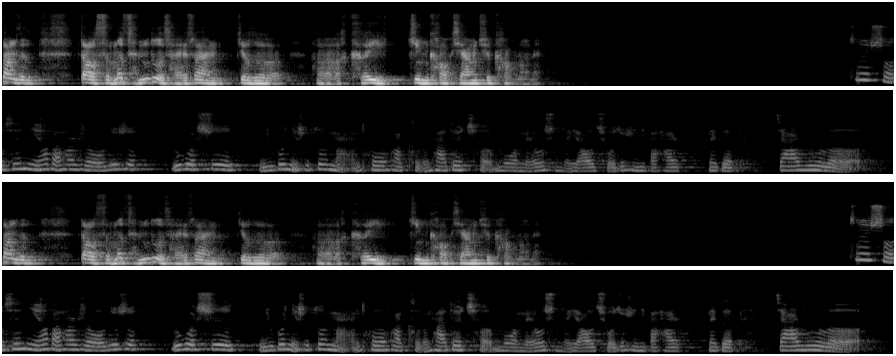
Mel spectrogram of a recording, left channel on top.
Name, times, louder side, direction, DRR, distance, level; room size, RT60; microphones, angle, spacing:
voice 1, 0.0-2.8 3.1-5.4, left 2 dB, 35° left, 0.5 m, -22 dB
voice 2, 8.5-10.3 10.6-15.7 16.0-17.5, right 2 dB, 30° right, 0.8 m, -39 dB
24.0 x 13.0 x 4.4 m
head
